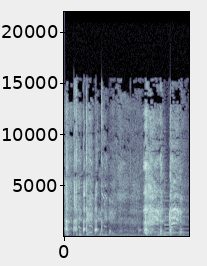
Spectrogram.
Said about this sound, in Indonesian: Gue langsung sakit batuk.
